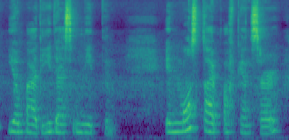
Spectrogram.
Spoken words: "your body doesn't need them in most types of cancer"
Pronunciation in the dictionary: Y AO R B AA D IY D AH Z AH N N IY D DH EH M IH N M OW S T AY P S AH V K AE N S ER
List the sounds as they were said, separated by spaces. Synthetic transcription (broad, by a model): Y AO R B AA D IY D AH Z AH N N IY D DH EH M IH N M OW S T AY P AH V K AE N S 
